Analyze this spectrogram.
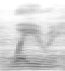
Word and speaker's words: Wyre: Ladies and gentlemen, I have Wyre. Hey man, did I say it right? Yeah, exactly. Someone was saying my pronunciation is not okay.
